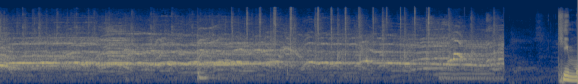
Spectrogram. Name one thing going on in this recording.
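A live band plays music with a singer.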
